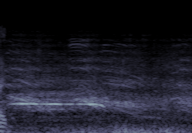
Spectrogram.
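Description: Crowd noise from the stands at a high school football game, with one steady held note over it for about a second and a half before it fades.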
